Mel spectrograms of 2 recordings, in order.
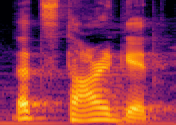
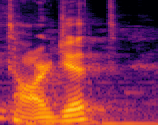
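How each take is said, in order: First: The g sounds hard, as in get. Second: The g sounds soft, unlike in get. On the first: The speaker calls it right. "Siempre suena get" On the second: The speaker calls it wrong. "don't say target"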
